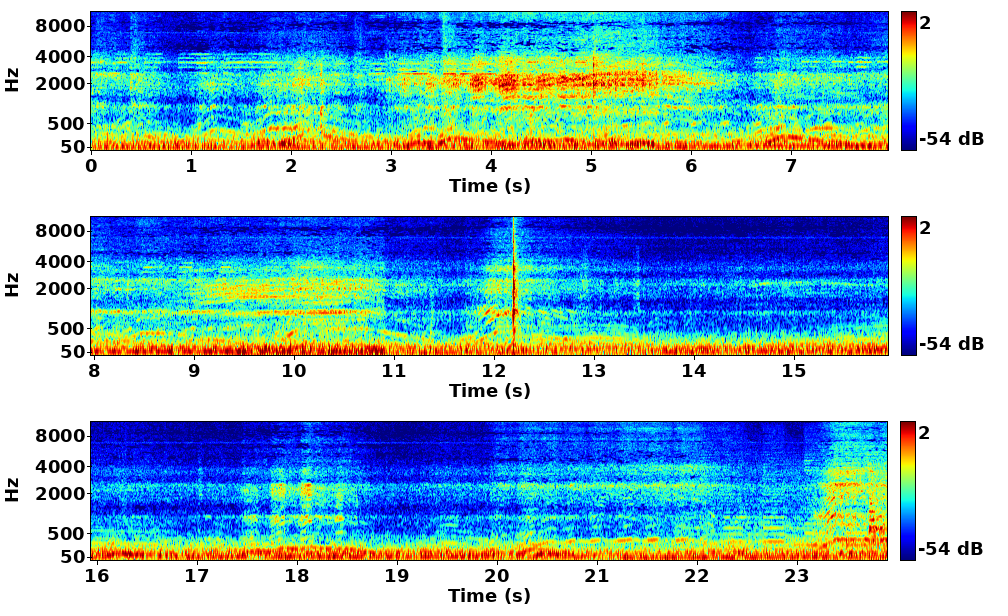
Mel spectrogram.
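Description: Several motorcycle engines revving up and down again and again over a steady engine rumble, with one sharp bang about halfway through.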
